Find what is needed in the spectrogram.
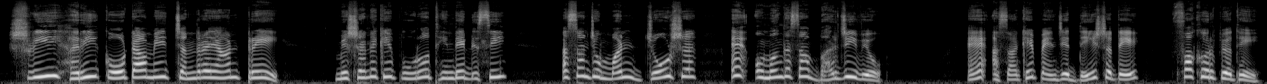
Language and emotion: Sindhi, happy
